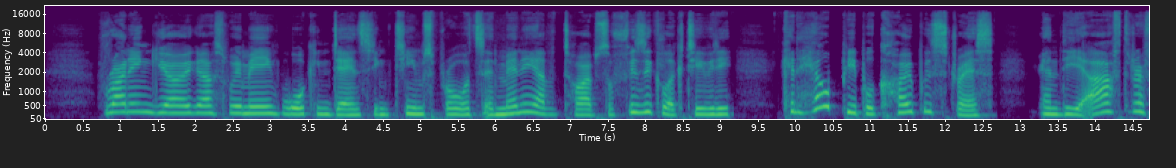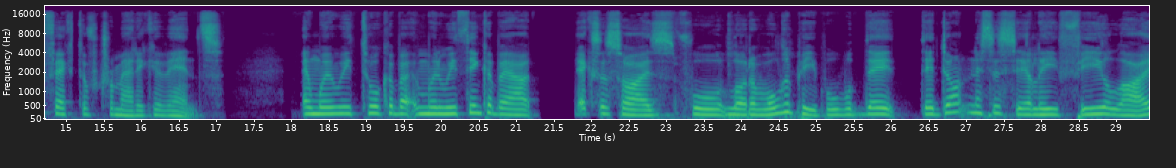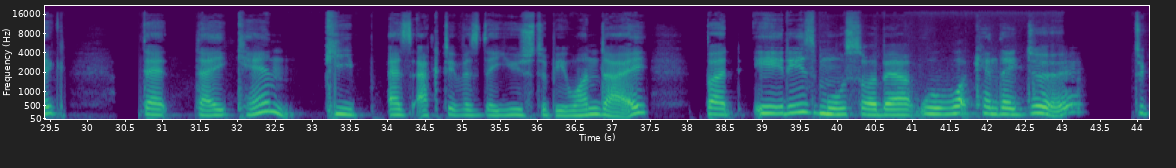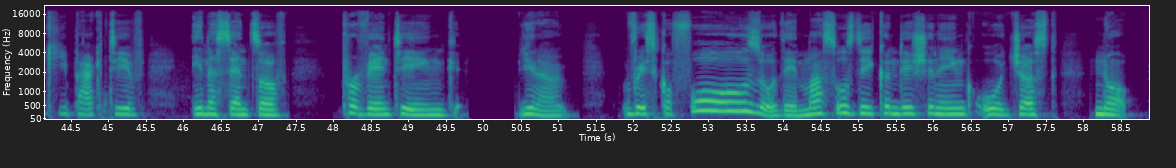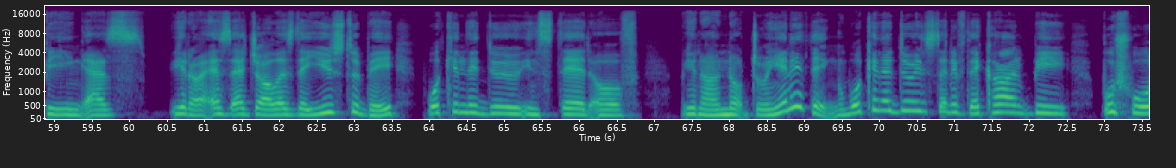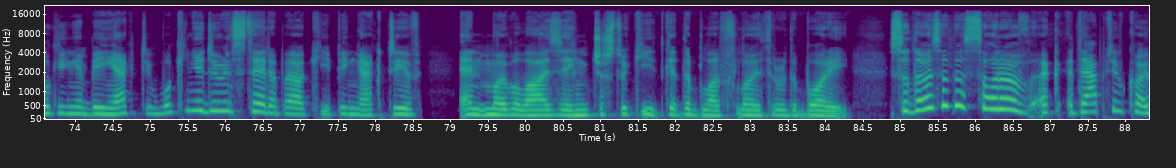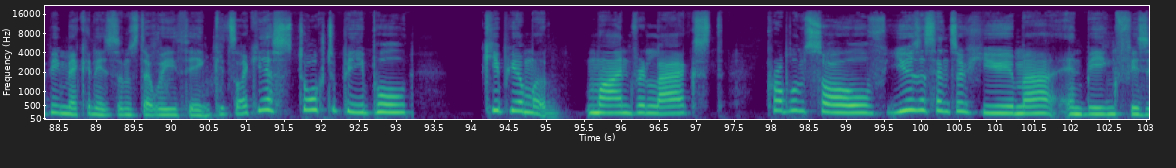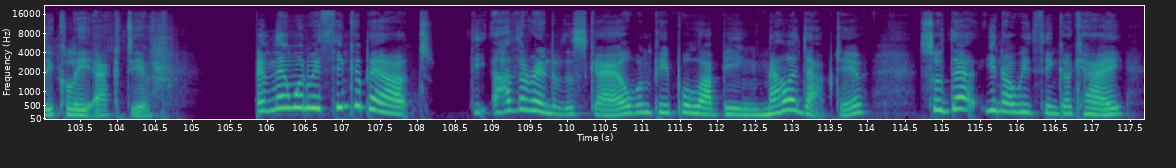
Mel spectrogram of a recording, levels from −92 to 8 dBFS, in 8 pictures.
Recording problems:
wrong speed, natural pitch; too slow; 0.6 times normal speed

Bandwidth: 17.5 kHz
